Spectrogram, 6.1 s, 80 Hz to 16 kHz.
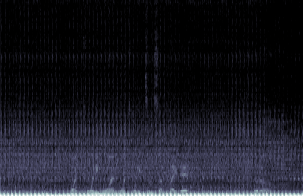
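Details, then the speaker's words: V-twin motorbike with Yoshimura exhaust after coolant flush, oil change and new temp sensor, temperature at 110; steady loping idle about three beats a second, no tappet clatter, way quieter than before, healthy. "so we're at 110 now. Yeah, it's way quieter."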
